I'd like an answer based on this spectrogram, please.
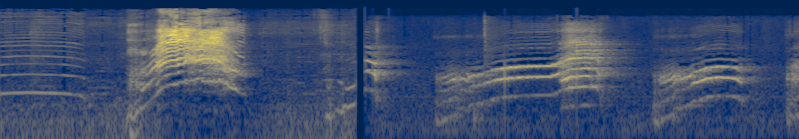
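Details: Cat crying out during an injection: harsh, strained yowls and caterwauls, one very loud screeching burst early, then several rising-falling wailing meows spaced about two seconds apart.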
